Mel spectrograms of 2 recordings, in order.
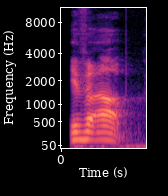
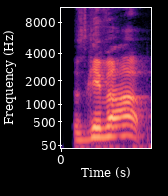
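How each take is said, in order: First: Said in the usual way. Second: Calling out. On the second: Real, not acted. Calling for applause.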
